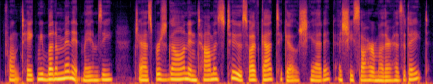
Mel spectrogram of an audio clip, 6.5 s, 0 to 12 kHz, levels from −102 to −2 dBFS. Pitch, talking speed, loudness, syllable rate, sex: 190 Hz, 230 wpm, -18 LUFS, 6.0 syllables/s, female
